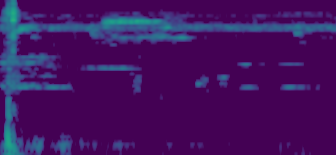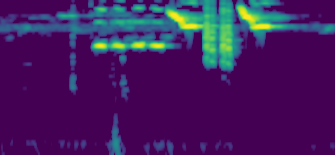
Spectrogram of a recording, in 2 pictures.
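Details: Oriental magpie-robin heard in the morning with a short flute-like phrase: a few level whistled notes followed by high sliding whistles mixed with rattling clicks.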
